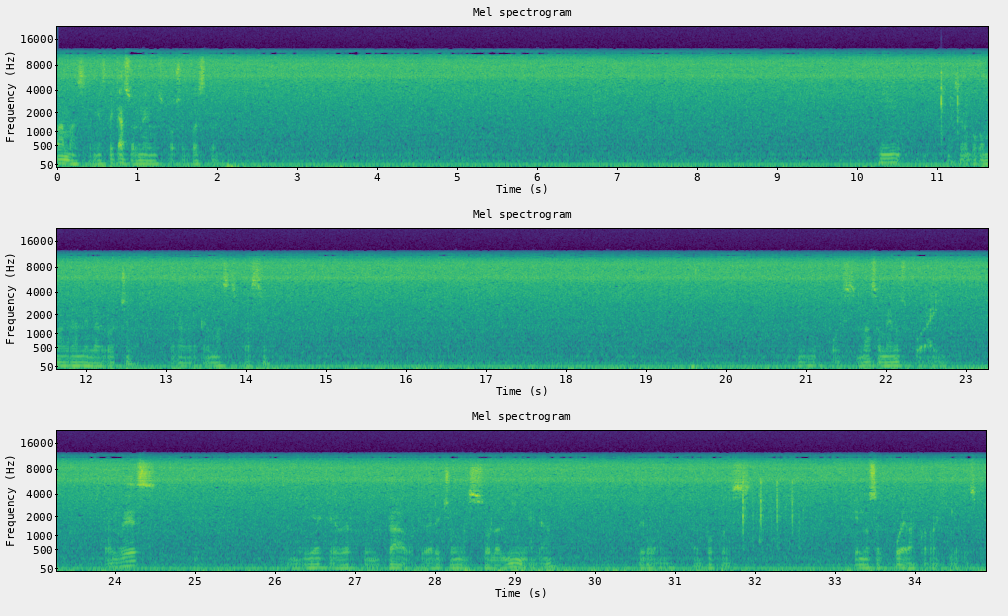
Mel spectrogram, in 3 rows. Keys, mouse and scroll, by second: 9.5-10.6 drag, 11.1 f, 11.7-13.9 drag, 14.1-18.3 drag, 18.4-19.9 drag, 20.9-23.1 drag, 23.3-25.0 drag, 25.4-30.5 drag, 31.9 d, 32.9-34.8 drag.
